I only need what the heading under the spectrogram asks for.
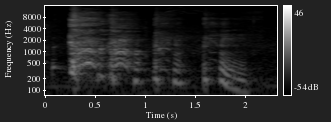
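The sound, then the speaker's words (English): A person coughing: a rapid run of several harsh, throaty coughs with a voiced edge, coming in short uneven bursts at moderate loudness. “I still have a bit of a cough.”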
